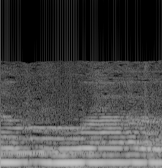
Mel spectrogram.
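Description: A low voice chanting one long held note, a steady drone whose vowel changes about halfway through.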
